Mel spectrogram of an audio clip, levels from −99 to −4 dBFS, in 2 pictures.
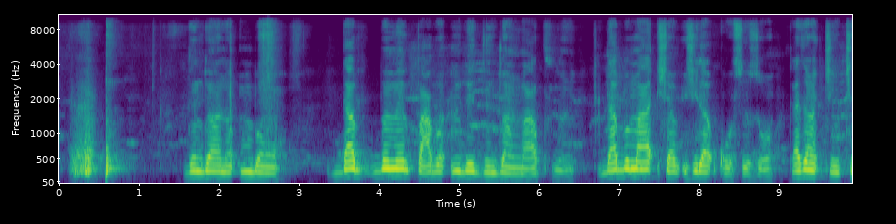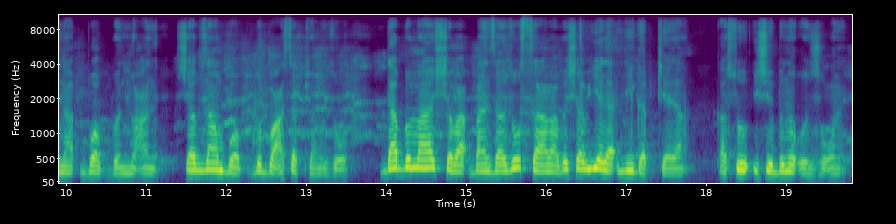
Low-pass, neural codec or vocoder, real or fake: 9.9 kHz; autoencoder, 48 kHz, 128 numbers a frame, DAC-VAE, trained on Japanese speech; fake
